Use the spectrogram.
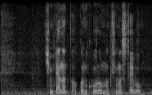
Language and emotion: Russian, neutral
